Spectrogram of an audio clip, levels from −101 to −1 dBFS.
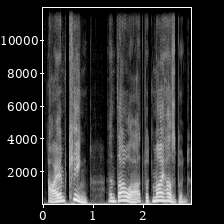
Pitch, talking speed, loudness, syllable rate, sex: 195 Hz, 180 wpm, -15 LUFS, 4.3 syllables/s, male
